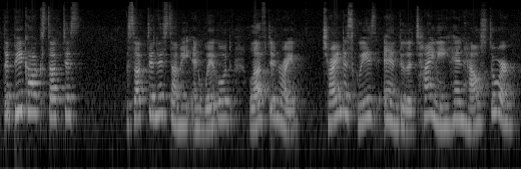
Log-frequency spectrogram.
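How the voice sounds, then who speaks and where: A woman's voice: sits high, animated, measured pace, fairly bright tone. A woman teacher reading a children's storybook aloud and checking in with her listeners in an instructive way. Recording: echoey room.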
